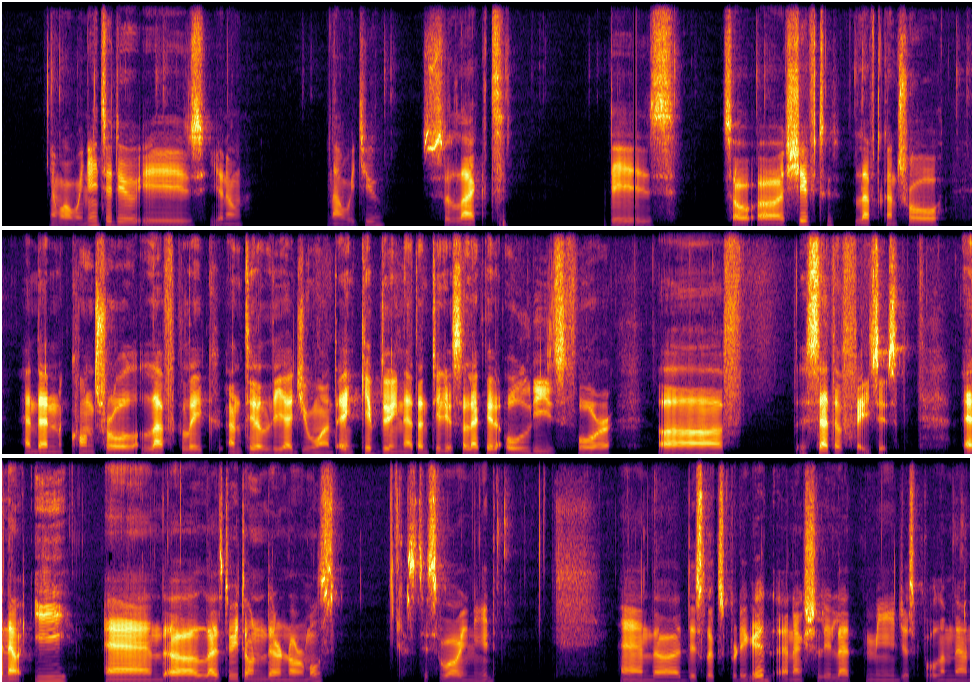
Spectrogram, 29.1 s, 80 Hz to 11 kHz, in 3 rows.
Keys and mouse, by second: 0.0 3, 3.8 ctrl+click, 4.9 shift+click, 8.5 shift+click, 9.5 ctrl+click, 16.2 middle click, 16.7 middle click, 19.4 e, 24.7 middle click, 25.2 middle click, 25.7 middle click.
